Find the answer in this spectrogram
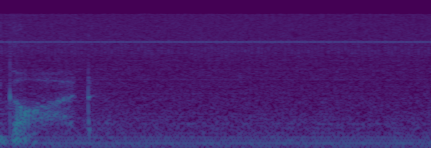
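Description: A woman's spoken word trails off at the start, then near silence: room tone with a faint steady hum and one tiny click about half a second in.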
